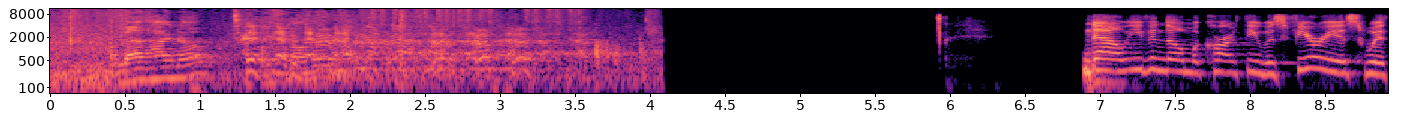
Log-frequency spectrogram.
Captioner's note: laugh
